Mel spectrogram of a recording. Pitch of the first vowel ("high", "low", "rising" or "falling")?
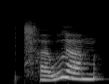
rising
